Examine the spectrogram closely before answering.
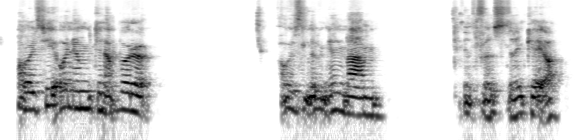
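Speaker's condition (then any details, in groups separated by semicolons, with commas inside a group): Cerebral palsy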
